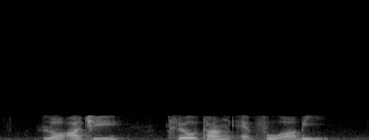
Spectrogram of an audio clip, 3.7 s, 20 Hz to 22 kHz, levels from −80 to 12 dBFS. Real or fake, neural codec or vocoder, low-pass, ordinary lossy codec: real; none; 7.2 kHz; AAC, 16 kbps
